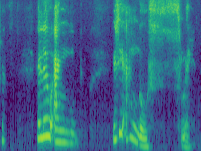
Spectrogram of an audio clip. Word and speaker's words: Anglesey: hello and you see angles slay angle sleigh or angle sly not sure how you pronounce that I want to say angleseed because that's like where in Wales isn't it that's what I want to say angles me forgive me of admiral angles Anglesey yeah not angle sly we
